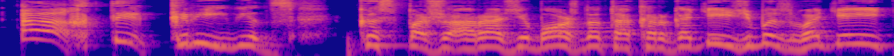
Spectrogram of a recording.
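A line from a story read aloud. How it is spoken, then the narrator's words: Wailing yell. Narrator (Russian): завопил он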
